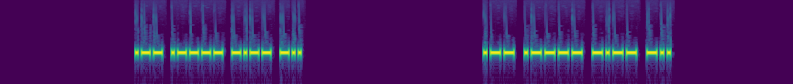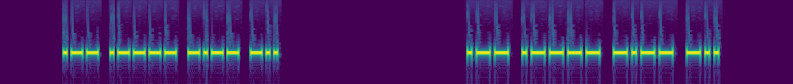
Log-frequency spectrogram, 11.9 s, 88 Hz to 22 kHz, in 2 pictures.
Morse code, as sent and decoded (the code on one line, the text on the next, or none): .-- .---- -.-- -.. / .-- .---- -.-- -.. / .-- .---- -.-- -.. / .-- .---- -.-- -..
W1YD W1YD W1YD W1YD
